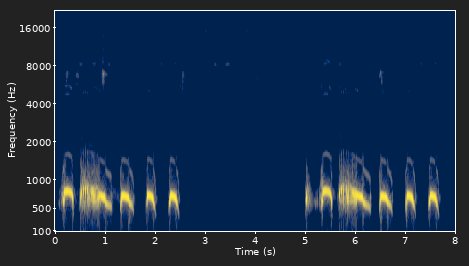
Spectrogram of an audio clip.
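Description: Spotted dove (tekukur) cooing: two call phrases about two and a half seconds apart, each a couple of short coos, one long drawn-out coo, then three short 'kuk' notes at the end, the three-'kuk' variant of the call.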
